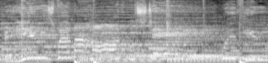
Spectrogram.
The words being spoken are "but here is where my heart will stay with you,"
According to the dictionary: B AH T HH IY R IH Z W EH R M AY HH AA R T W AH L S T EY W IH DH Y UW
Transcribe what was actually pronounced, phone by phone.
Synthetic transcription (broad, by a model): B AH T HH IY R IH Z W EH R M AY HH AA R T W AH L S T EY W IH DH Y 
